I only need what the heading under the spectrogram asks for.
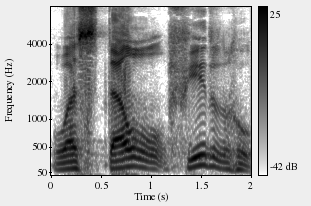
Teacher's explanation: Kemudian terakhir huruf ghain wastagfiru. Di sini yang ditebalkan hanya huruf ghain. Sedang huruf ro di sini tipiskan karena dia sukun sebelumnya kasrah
